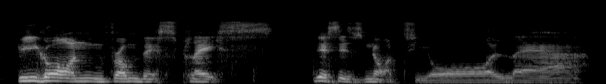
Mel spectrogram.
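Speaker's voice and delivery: very slow, deep, stretched-out demonic rumble. Voicing a creature speaking Abyssal that warns the party away: booming, rumbling demonic voice. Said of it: "you hear abyssal booming".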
